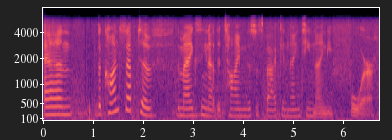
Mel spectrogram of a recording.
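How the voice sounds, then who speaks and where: A woman with a Canadian accent at a fairly slow pace, with audible room echo. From Alberta, Canada. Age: 40s. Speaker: vlogger. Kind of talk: personal vlog monologue. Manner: hesitant, many fillers.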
